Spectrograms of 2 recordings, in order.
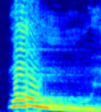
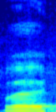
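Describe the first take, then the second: First: It is said with real enthusiasm. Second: It is said with sarcastic, fake cheer.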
